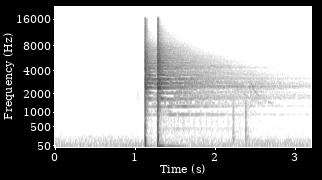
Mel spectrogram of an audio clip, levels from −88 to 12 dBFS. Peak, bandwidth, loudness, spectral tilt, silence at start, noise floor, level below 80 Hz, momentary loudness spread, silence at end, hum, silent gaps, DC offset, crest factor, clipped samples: 0 dBFS; 16 kHz; -20 LUFS; 0 dB/octave; 1.1 s; -68 dBFS; -46 dBFS; 22 LU; 1.35 s; none; none; under 0.1%; 28 dB; under 0.1%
